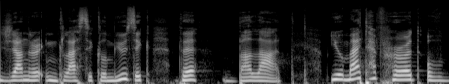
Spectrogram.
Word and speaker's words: ballade: like her ol a small note on pronunciation of this word we have a balad and ballad in musical context when speaking about Chapan balads we usually would use balad and when speaking about the English poems we say ballad um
